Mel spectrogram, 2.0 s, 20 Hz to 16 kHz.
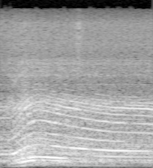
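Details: Mazda RX8 cold start: a clear whine rises, then settles into a steady tone over the engine note. Cause never found; the owner wonders about changed oil flow after oil cooler line replacement. Low compression was diagnosed later.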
